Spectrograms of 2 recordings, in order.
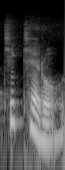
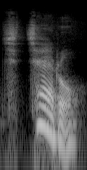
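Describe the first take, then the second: First: The name begins with a hard K sound. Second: The name begins with a CH sound.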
